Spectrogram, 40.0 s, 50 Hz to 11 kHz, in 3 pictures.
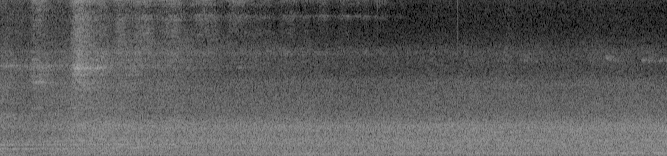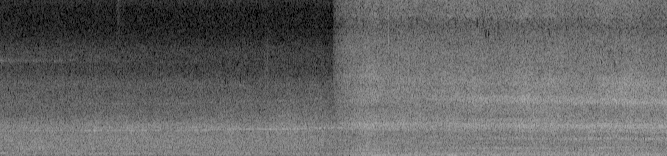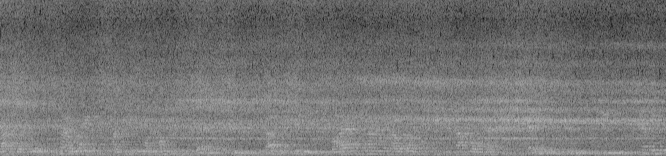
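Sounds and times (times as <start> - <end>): train rolling rumble: 15.8 - 40.0.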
